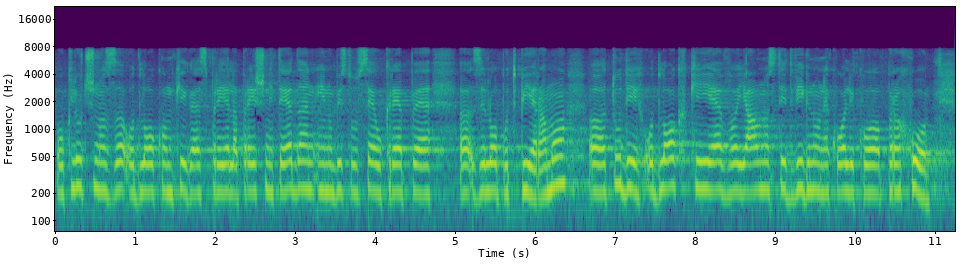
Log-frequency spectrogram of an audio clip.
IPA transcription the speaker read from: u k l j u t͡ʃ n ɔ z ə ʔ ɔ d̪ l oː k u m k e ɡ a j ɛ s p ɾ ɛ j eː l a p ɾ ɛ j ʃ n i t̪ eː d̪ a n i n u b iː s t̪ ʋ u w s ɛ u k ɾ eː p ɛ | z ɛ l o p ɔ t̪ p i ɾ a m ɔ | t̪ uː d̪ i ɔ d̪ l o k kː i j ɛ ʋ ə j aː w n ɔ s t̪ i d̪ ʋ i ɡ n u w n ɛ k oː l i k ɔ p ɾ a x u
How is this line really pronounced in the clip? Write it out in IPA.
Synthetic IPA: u k l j u t͡ʃ n ɔ z ə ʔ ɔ d̪ l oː k ɔ m k i ɡ a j ɛ s p ɾ ɛ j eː l a p ɾ ɛ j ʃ n i t̪ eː d̪ ə n i n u b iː s t̪ ʋ u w s ɛ u k ɾ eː p ɛ | z ɛ l o p ɔ t̪ p i ɾ a m ɔ | t̪ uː d̪ i ɔ d̪ l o k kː i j ɛ ʋ ə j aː w n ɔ s t̪ i d̪ ʋ i ɡ n u w n ɛ k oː l i k ɔ p ɾ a x u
